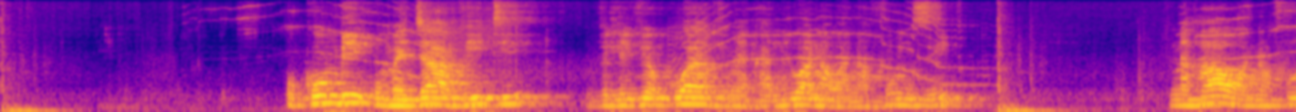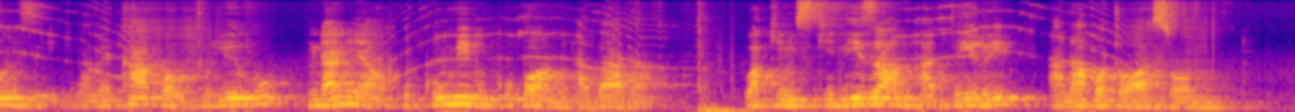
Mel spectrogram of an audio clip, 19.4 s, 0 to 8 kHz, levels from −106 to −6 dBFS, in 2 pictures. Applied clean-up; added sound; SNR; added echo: neural separator model SepFormer DNS4.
